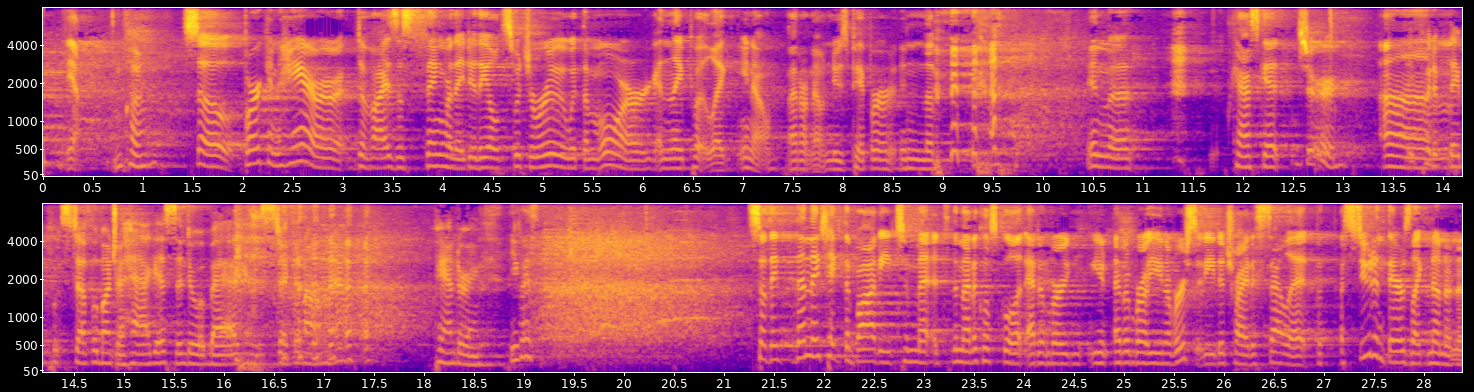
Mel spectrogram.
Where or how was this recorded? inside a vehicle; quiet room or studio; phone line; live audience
live audience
